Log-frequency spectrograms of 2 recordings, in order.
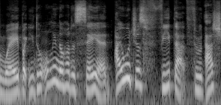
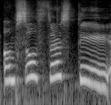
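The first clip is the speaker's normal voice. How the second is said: "I'm so thirsty" slow and much higher; high dramatic take; 9 semitones higher, much slower than usual. Shown as a demonstration. Showing viewers pitch changing the meaning of "I'm so thirsty". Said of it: "you can hear the difference in the meaning".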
